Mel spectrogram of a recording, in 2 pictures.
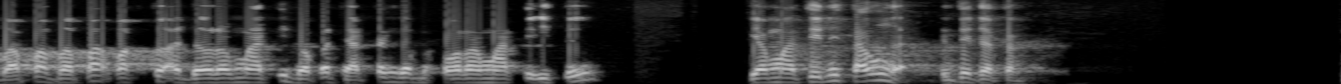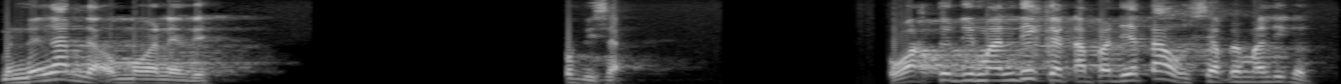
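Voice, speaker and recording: Lively high-voiced preacher, echoey hall. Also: male voice. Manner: lively, questioning the audience in a teasing way. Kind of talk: mosque study sermon. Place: mosque hall. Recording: echoey mosque hall reverb.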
